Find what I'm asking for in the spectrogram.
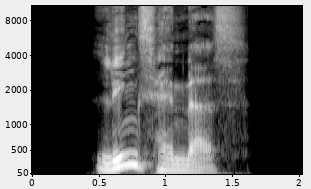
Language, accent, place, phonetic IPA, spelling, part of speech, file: German, Germany, Berlin, [ˈlɪŋksˌhɛndɐs], Linkshänders, noun, De-Linkshänders.ogg
- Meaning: genitive singular of Linkshänder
